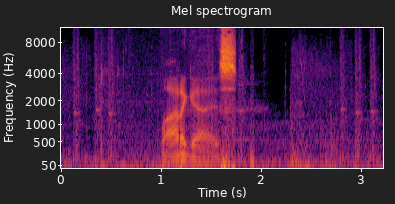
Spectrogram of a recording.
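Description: Magic spells burst with a bright whooshing blast.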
